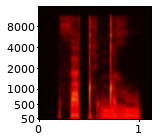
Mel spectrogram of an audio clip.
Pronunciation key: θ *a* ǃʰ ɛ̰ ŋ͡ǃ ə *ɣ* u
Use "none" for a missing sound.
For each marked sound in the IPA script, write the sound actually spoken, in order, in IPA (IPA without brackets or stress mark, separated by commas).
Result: a, ɣ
